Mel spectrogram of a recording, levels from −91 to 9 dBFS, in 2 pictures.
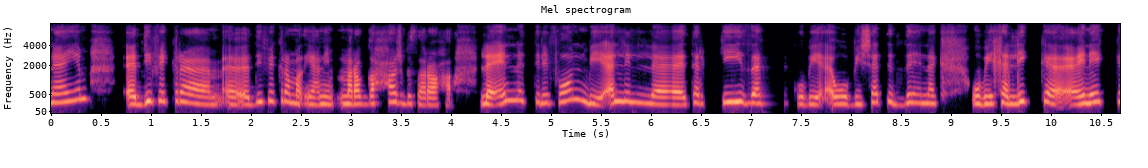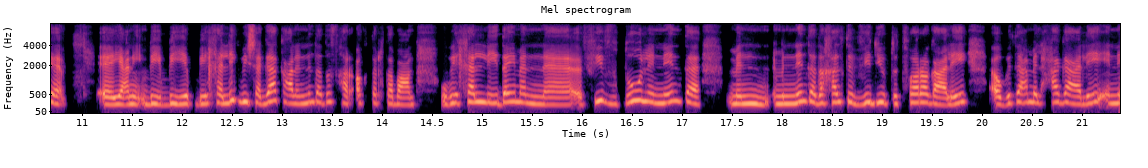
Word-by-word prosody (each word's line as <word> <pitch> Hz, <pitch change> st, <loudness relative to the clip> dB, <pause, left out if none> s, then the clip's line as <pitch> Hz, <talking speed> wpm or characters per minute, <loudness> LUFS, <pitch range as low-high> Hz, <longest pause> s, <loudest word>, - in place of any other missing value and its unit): نايم 280 Hz, +7 st, 0 dB, 0.4 s
آآ 210 Hz, -, +6 dB
دي 235 Hz, +8 st, +3 dB
فكرة 290 Hz, -1 st, -2 dB
آمم، 210 Hz, -5 st, 0 dB
أ 205 Hz, -1 st, 0 dB
دي 270 Hz, +7 st, -2 dB
فكرة 290 Hz, 0 st, -3 dB
م 220 Hz, -5 st, 0 dB
يعني 210 Hz, 0 st, -2 dB
ما 220 Hz, 0 st, +2 dB
أرجحهاش 225 Hz, +5 st, 0 dB
بصراحة، 195 Hz, -4 st, -2 dB, 0.3 s
لأن 225 Hz, +9 st, +3 dB
التليفون 280 Hz, +2 st, -2 dB
بيقلل 225 Hz, -4 st, +1 dB
تركيزك 245 Hz, -1 st, 0 dB, 0.3 s
وبيق 210 Hz, 0 st, -1 dB
وبيشتت 215 Hz, +5 st, -3 dB, 0.2 s
ذهنك 235 Hz, -2 st, -3 dB, 0.3 s
وبيخلّيك 225 Hz, +4 st, +2 dB
عينيك 245 Hz, +2 st, +3 dB
آآ 215 Hz, -3 st, -1 dB
يعني 205 Hz, 0 st, +3 dB
بي 215 Hz, 0 st, 0 dB
بي 220 Hz, +2 st, +1 dB
بيخلّيك 230 Hz, +6 st, 0 dB
بيشجعك 275 Hz, +2 st, +2 dB
على 230 Hz, -2 st, +1 dB
إن 225 Hz, -, -1 dB
أنت 265 Hz, +2 st, -2 dB
تسهر 255 Hz, -3 st, -5 dB
أكتر 235 Hz, +1 st, -4 dB
طبعًا، 200 Hz, -3 st, +2 dB, 0.3 s
وبيخلّي 250 Hz, +2 st, +1 dB
دايمًا 220 Hz, -7 st, 0 dB
في 300 Hz, +2 st, +1 dB
فضول 270 Hz, +7 st, +1 dB
إن 235 Hz, -2 st, 0 dB
أنت 265 Hz, -4 st, +1 dB, 0.3 s
من 220 Hz, 0 st, +3 dB
من -, -, -6 dB
إن 220 Hz, +1 st, +3 dB
أنت 285 Hz, +2 st, +1 dB
دخلت 260 Hz, +1 st, 0 dB
في 245 Hz, -, -3 dB
فيديو 255 Hz, +5 st, +1 dB
بتتفرج 255 Hz, +2 st, +1 dB
عليه 205 Hz, +5 st, +3 dB, 0.3 s
أو 205 Hz, -, +6 dB
بتعمل 250 Hz, +3 st, -2 dB
حاجة 260 Hz, +1 st, -3 dB
عليه، 220 Hz, +1 st, 0 dB
إن 235 Hz, 0 st, 0 dB
235 Hz, 150 wpm, -18 LUFS, 215-265 Hz, 0.4 s, آآ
